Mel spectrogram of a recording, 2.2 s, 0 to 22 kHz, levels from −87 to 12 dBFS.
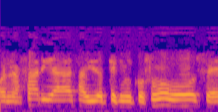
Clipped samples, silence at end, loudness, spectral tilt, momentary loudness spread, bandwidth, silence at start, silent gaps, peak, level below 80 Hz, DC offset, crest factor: under 0.1%; 0 s; -17 LUFS; -4.5 dB/octave; 3 LU; 9.2 kHz; 0 s; none; -4 dBFS; -64 dBFS; under 0.1%; 12 dB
